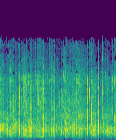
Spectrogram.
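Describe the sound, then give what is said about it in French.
Audience applause fills the whole span as steady, dense clapping at an even, fairly loud level. “Eh bien très bien, vous pouvez l'applaudir s'il vous plaît.”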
